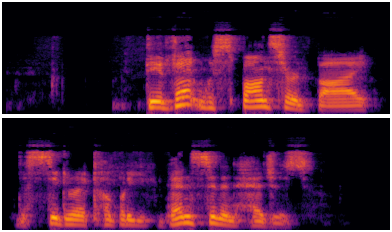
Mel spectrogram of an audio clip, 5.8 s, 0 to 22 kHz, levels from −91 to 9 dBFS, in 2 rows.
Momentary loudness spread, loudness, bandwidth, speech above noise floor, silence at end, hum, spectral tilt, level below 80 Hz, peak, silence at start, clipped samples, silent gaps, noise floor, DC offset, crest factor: 10 LU; -19 LUFS; 9.6 kHz; 41 dB; 0.6 s; none; -3.5 dB/octave; -68 dBFS; -2 dBFS; 1.1 s; under 0.1%; none; -60 dBFS; under 0.1%; 18 dB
